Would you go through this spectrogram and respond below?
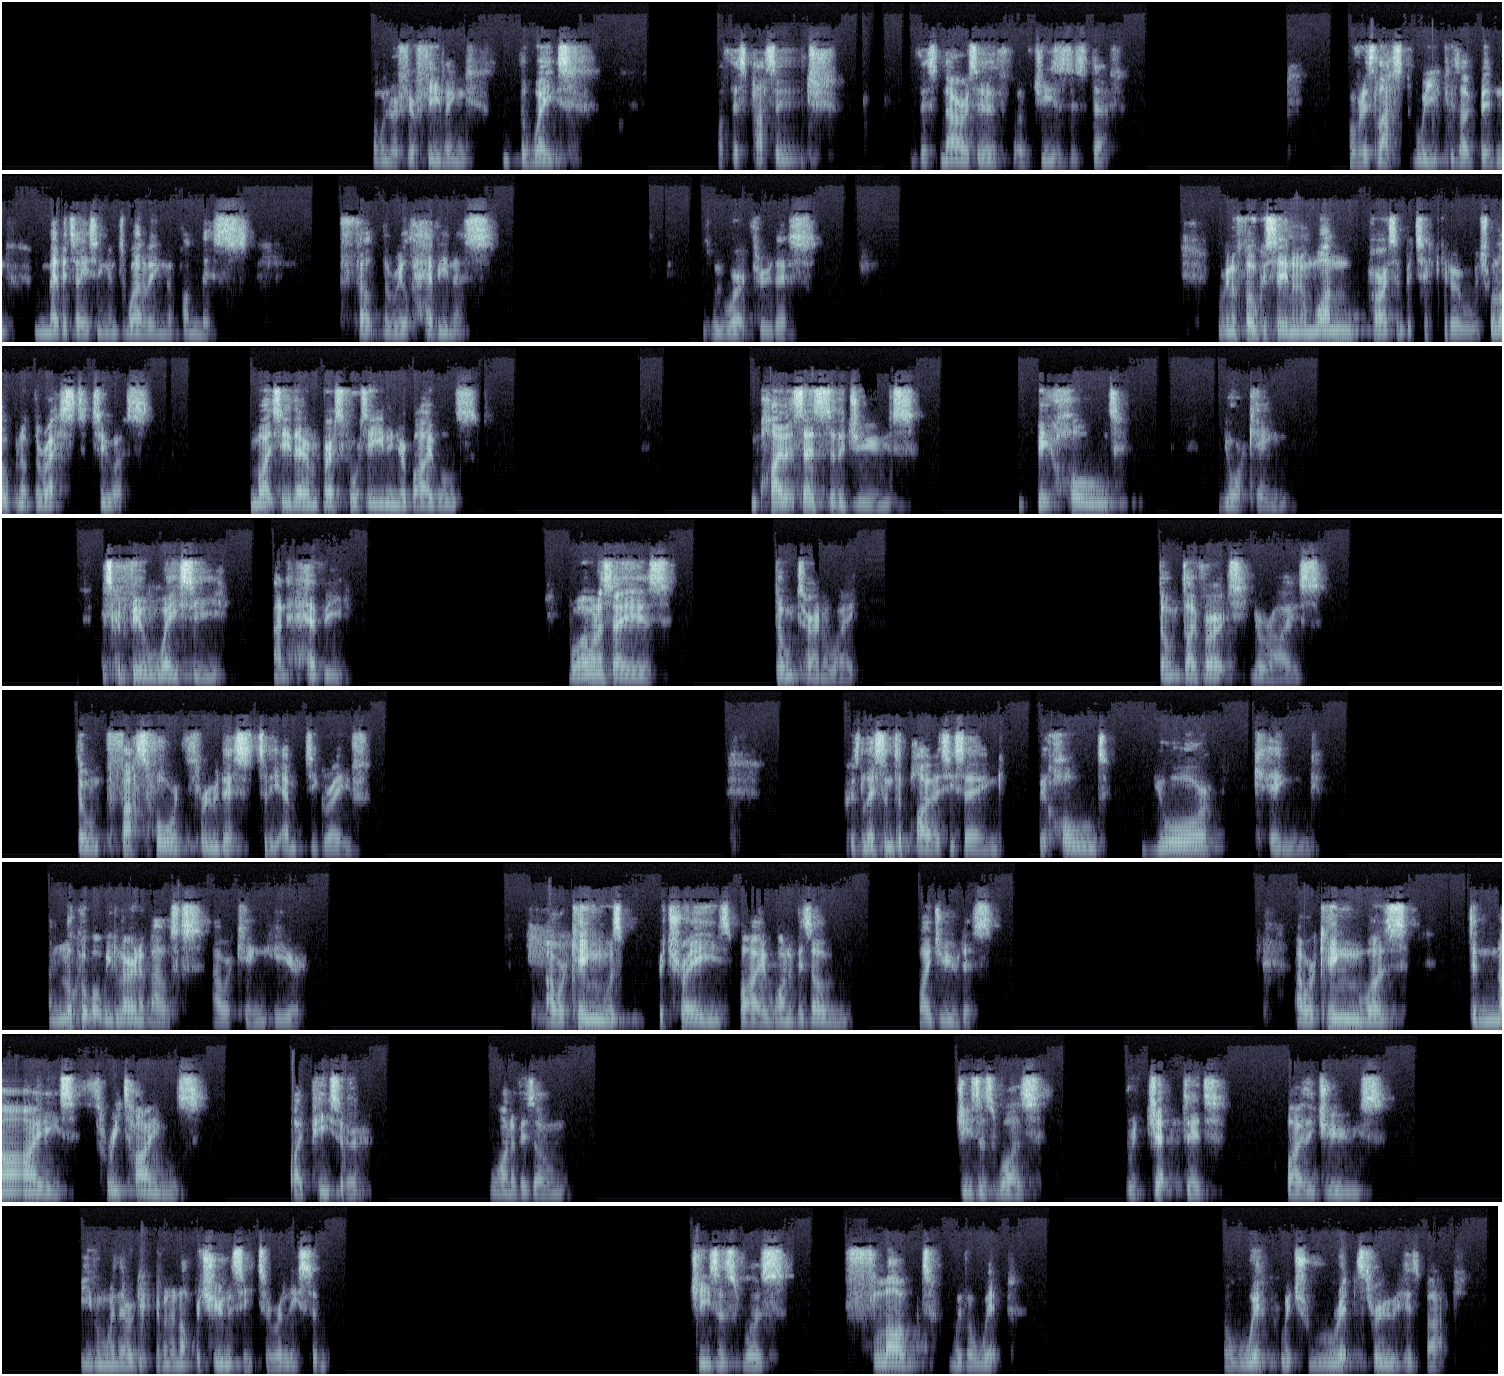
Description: Sermons | St Andrews Free Church
From our Good Friday Service.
